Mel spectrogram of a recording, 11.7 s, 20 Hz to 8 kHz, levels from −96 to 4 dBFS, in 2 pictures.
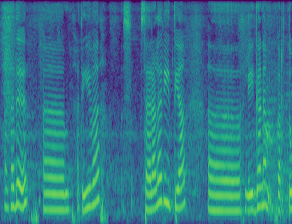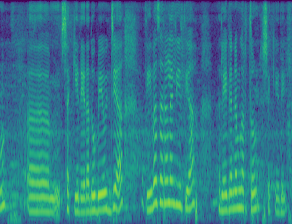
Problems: constant background noise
